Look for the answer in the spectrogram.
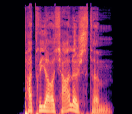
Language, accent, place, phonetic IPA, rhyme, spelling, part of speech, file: German, Germany, Berlin, [patʁiaʁˈçaːlɪʃstəm], -aːlɪʃstəm, patriarchalischstem, adjective, De-patriarchalischstem.ogg
- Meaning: strong dative masculine/neuter singular superlative degree of patriarchalisch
